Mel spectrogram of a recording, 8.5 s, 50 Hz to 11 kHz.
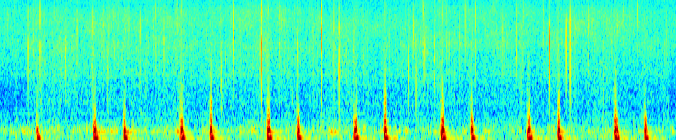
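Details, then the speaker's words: Simulated normal heart sounds at the apex: steady paired lub-dub beats about 55 a minute, first sound lower-pitched and slightly louder than the second, clean gaps, no murmur. "escutemos Primeiro as bulhas cardíacas normais ao nível da ponta lugar onde a primeira bulha habitualmente é de Tom mais grave e um pouco mais intensa que a segunda bulha"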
